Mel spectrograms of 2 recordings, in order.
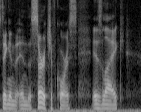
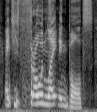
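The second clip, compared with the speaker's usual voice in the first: usual speaking voice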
